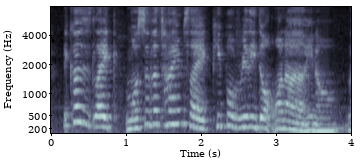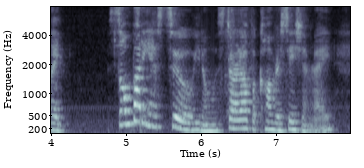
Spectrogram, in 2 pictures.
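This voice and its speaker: In a Korean accent, a woman speaks at a medium pitch and a moderate pace. Her pitch swings very widely. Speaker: podcast co-host. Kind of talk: casual chat.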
